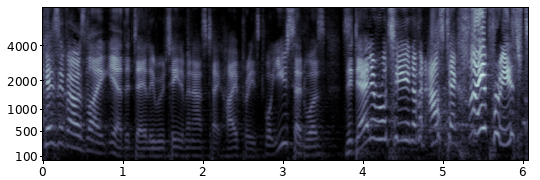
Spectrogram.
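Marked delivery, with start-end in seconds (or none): 3.8-6.1 very high, very loud put-on German accent. Speaker repeats what the german addressee said: german accent. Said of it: "sounds even better in a German accent".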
